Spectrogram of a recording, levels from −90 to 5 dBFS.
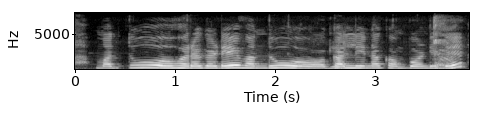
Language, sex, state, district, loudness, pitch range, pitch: Kannada, female, Karnataka, Bidar, -14 LUFS, 275-320 Hz, 290 Hz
